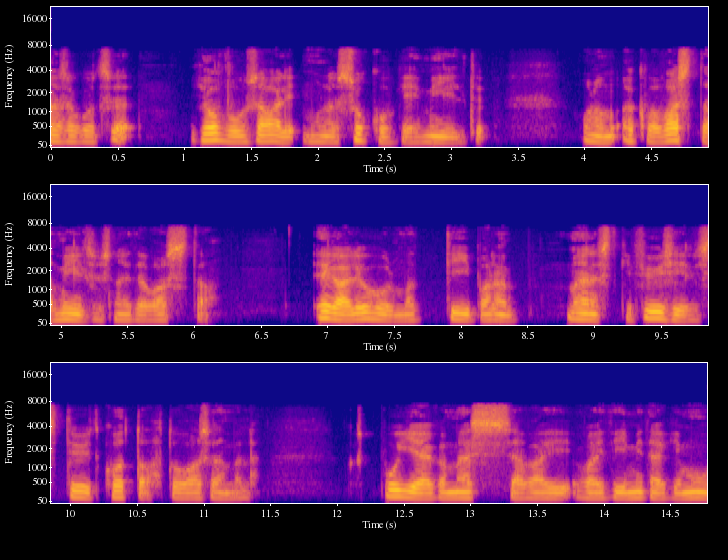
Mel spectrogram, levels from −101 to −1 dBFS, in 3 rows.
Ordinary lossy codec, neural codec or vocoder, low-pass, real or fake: none; none; 7.2 kHz; real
